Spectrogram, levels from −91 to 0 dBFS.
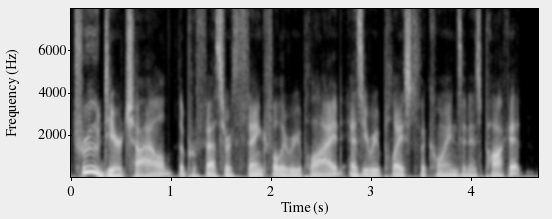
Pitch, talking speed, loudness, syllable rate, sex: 130 Hz, 190 wpm, -17 LUFS, 5.1 syllables/s, male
